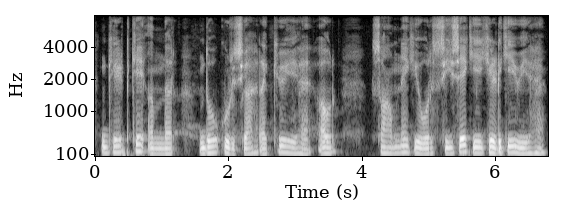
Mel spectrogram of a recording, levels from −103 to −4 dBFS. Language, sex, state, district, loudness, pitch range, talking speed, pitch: Hindi, male, Uttar Pradesh, Saharanpur, -18 LUFS, 115-130 Hz, 150 wpm, 120 Hz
